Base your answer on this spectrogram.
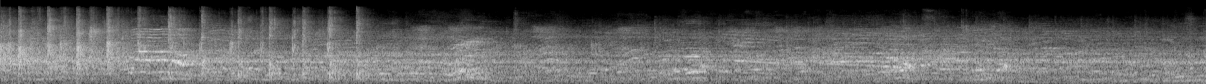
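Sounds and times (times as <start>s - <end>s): sharp claps: 0.0s - 3.8s
voices shouting and cheering: 0.0s - 12.0s.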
